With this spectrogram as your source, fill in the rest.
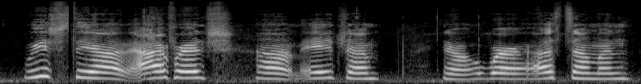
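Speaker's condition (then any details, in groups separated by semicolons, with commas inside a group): ALS; onset in pinky finger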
